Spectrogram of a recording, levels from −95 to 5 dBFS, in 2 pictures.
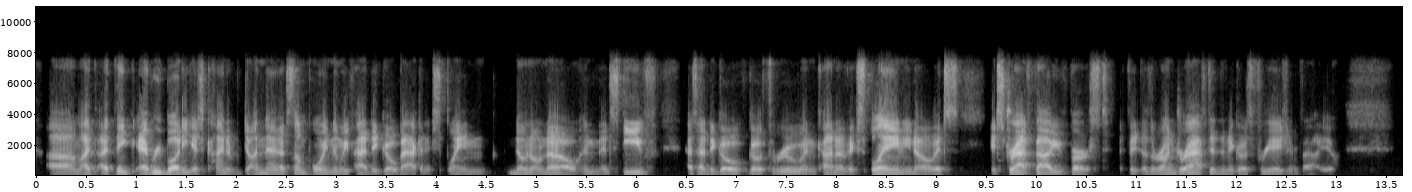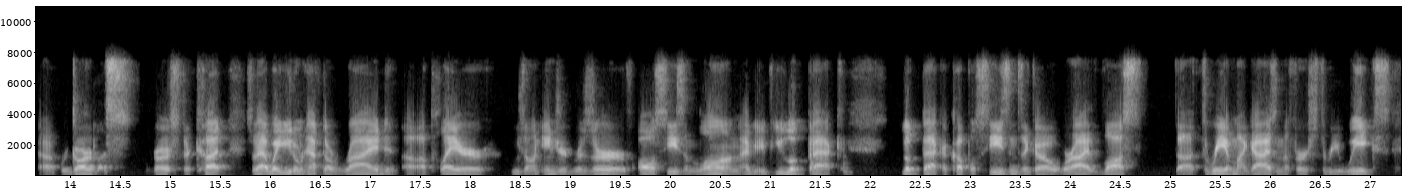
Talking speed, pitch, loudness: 230 wpm, 80 Hz, -27 LUFS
